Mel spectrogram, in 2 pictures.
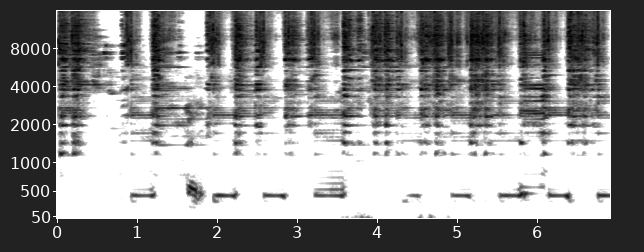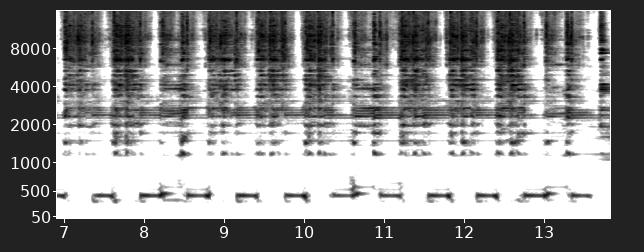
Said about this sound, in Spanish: por ejemplo, hasta el toque de caballería, por decirte uno que supuestamente dicen que hace, el sonido de los caballos. Caballería viene de, de caballo, de caballo, de caballería. Y hace así, mira.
